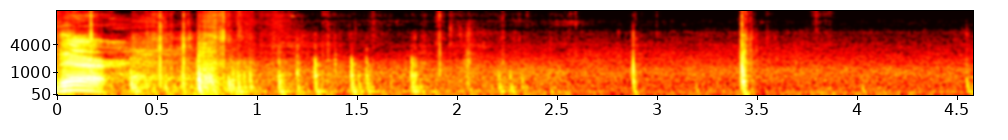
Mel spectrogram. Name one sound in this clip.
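Split wood pieces clatter onto the ground.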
